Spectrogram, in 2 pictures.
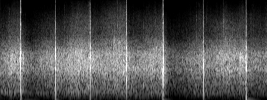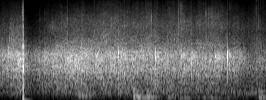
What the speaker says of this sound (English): let's also give them a round of applause, please.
